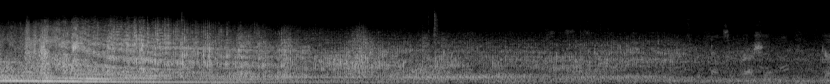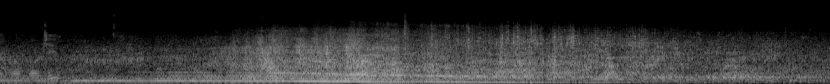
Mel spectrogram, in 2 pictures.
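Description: P-51D Mustang's Merlin V-12 engine and propeller passing low and loud, the engine note dropping in pitch as it goes by. About ten seconds later a second piston fighter pass swells in and falls in pitch the same way.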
